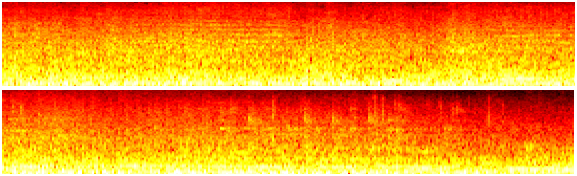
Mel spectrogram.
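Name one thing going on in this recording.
A rail cart rumbles and rattles along a metal track.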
